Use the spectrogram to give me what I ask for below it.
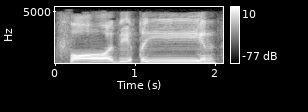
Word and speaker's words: صادقين: صادقين، دي لابد من ترقيق الدال، قي أن ننطق قاف صافية ليس فيها شيء من الكاف، صادقين.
